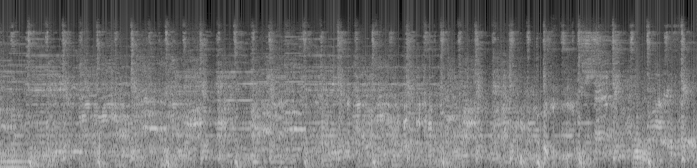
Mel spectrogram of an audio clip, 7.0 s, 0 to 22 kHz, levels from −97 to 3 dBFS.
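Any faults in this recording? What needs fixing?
A block size mismatch (truncated) runs throughout: block tails are discarded, causing a 138 Hz buzz and 1.6x speed at near-normal pitch, which fits 512-sample writes. Match the block sizes at every stage.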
